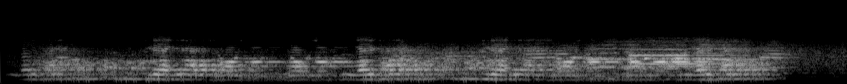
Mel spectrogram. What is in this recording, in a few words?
radio filtered voice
